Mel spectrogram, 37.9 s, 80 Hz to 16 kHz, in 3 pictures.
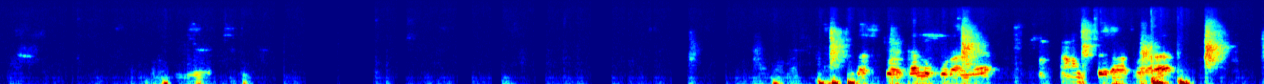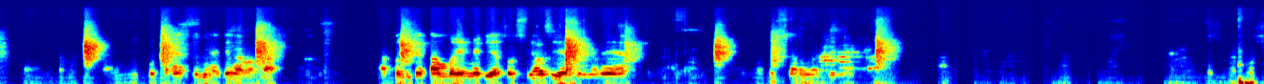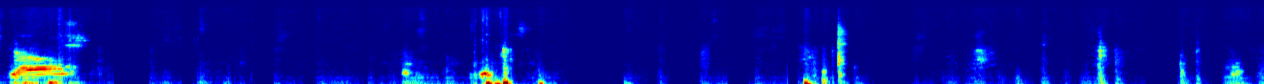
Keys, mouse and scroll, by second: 0.7 shift+right click, 1.2 shift+click, 2.7 shift+right click, 4.9 click, 5.6 shift+right click, 7.3 shift+click, 8.1 ctrl+t, 9.0 click, 11.5 Return, 18.2 z, 18.3 click, 19.0 v, 19.3 right click, 19.9 click, 20.5 right click, 21.3 click, 21.8 ctrl+t, 23.2 click, 24.9 Return, 25.8 right click, 26.2 click, 26.7 right click, 27.1 click, 28.4 shift+right click, 29.9 shift+click, 30.5 ctrl+t, 31.8 click, 35.0 click.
